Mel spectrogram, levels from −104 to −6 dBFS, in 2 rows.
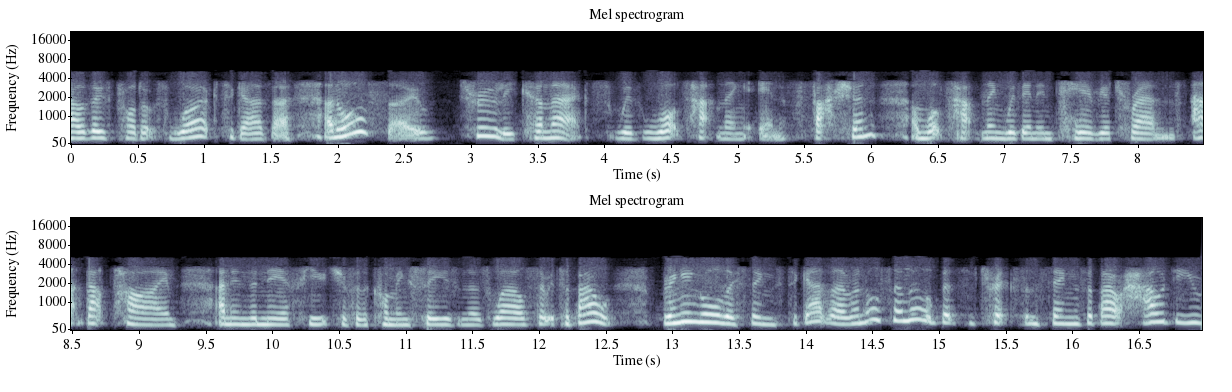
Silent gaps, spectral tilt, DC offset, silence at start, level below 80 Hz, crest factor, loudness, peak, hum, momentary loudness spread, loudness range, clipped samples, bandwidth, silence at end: none; -9 dB/octave; under 0.1%; 0 s; -70 dBFS; 18 dB; -21 LUFS; -2 dBFS; none; 8 LU; 3 LU; under 0.1%; 5.2 kHz; 0 s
